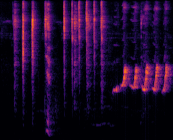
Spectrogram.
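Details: White-rumped shama, a prize-winning contest bird whose song includes imitations of canary, lovebird and other birds: sharp clicking chips and a falling swoop, then a quick run of five bright, rising whistled notes.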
